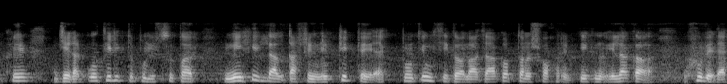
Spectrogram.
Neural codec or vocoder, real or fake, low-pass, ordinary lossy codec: codec, 16 kHz in and 24 kHz out, 1.1 kbps, FireRedTTS-2 codec; fake; 7.2 kHz; none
